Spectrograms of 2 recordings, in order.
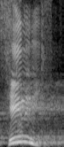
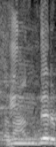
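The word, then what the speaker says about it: هند: নির্দেশে আবু সুফিয়ানের স্ত্রী হিন্দ বিনতে উতবা যারে বাংলায় উচ্চারণে হিন্দা বলে হিন্দ মূলত তার নাম আকারটা নাই আর কি হিন্দ এই হিন্দ নামের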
